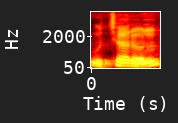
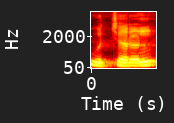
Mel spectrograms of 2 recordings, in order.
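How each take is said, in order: Both takes have the same delivery.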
